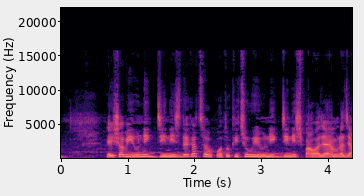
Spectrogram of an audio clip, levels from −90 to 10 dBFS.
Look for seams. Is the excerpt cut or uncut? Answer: uncut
